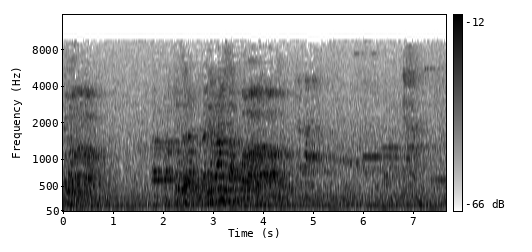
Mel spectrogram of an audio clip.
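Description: A young man speaks calmly into microphones.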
